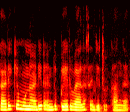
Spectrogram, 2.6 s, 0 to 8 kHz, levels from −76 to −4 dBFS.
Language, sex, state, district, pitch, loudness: Tamil, female, Tamil Nadu, Nilgiris, 205 Hz, -14 LUFS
